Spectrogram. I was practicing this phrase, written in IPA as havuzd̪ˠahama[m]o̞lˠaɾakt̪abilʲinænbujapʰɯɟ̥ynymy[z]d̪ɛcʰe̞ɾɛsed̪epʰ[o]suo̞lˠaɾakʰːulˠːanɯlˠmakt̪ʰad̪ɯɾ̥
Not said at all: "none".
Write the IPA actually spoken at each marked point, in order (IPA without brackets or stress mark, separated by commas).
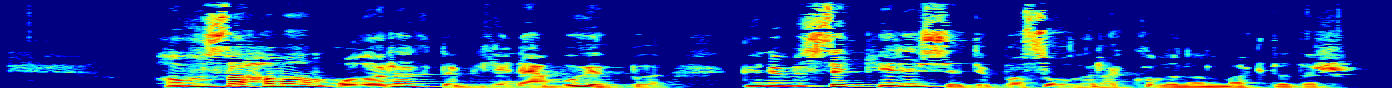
m, z, o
